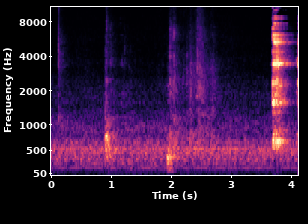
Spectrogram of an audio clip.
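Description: Clear food-storage containers and their lids being handled and stacked on a glass tabletop: a couple of light knocks, then a loud ringing clink near the end as one is set down on the stack.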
